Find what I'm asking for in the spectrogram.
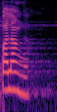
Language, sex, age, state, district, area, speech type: Maithili, female, 18-30, Bihar, Supaul, urban, read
